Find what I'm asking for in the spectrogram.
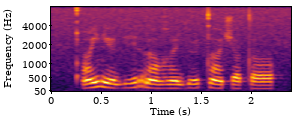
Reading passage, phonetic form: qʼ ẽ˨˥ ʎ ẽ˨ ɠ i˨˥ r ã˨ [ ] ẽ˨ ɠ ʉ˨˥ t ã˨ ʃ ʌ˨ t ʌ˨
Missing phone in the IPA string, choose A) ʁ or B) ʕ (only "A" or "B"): A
